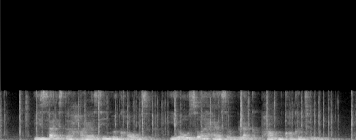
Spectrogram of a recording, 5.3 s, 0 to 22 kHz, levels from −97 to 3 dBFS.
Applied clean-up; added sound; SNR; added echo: none; Typing; 20 dB; reverberation time 0.6 s.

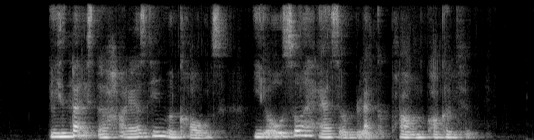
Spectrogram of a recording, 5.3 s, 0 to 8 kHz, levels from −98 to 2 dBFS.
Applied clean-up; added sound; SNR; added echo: neural mask model DeepFilterNet 3.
